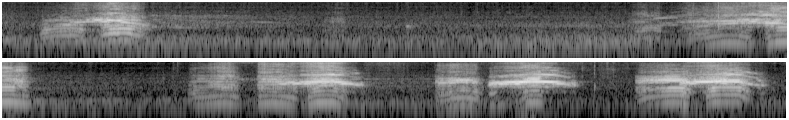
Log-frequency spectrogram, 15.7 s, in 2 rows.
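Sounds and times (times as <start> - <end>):
domestic goose honking: 0.4 - 1.5, 6.3 - 8.2, 9.7 - 11.6, 12.2 - 15.6.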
